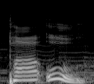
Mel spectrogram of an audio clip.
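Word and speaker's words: pāʻū: So many of us say poo rider but actually it's pronounced pau. You stretch the paw and you stretch the oo in poo rider.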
